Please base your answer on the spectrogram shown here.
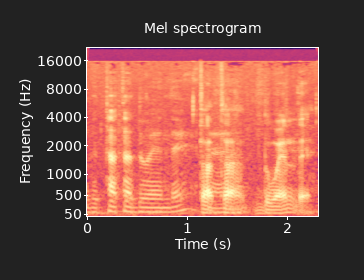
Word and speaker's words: Tata Duende: This one they call the Tata Duende. Tata Duende. And some people pronounce it Tata Duende or just the Duende.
